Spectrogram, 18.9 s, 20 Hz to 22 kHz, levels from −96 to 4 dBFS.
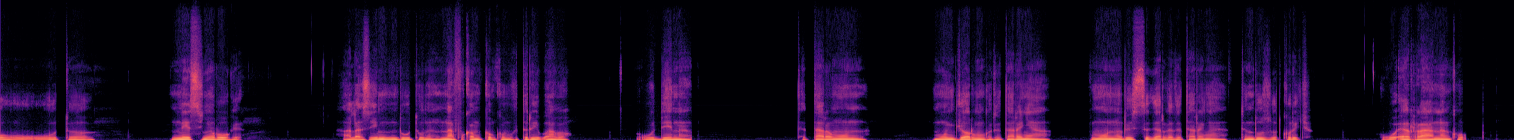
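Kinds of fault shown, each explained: No faults are audible anywhere in this recording.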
